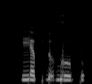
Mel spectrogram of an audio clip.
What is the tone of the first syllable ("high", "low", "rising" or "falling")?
low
